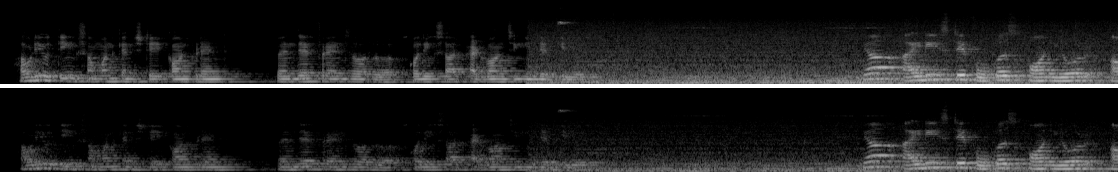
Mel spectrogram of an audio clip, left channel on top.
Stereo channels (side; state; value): right; quieter; 4.7 dB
